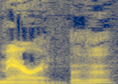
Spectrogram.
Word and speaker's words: Maron: the same last name yes you're Moren is that how you say it that's right yeah and I'm Marin for years when I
